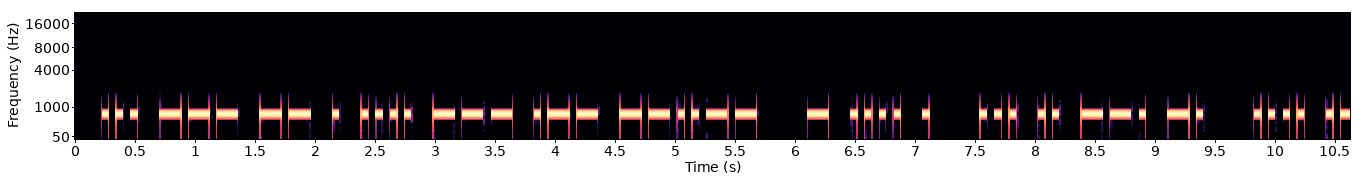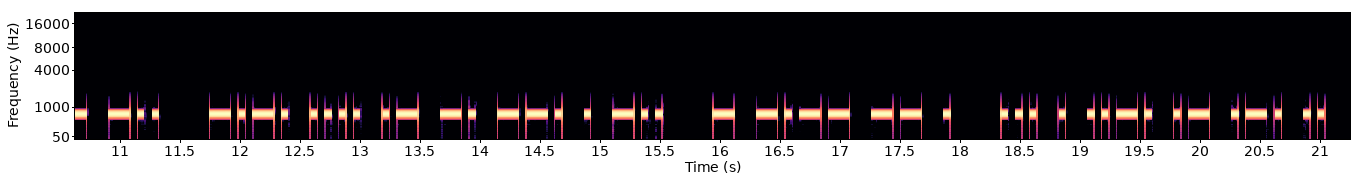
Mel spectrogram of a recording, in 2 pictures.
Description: Morse code, heard as a keyed tone, about 20 wpm, 700 Hz. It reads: SOMEHOW, THE SIGN HAD CHANGED TYME SEFARI
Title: A Sound Of Thunder 20wpm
